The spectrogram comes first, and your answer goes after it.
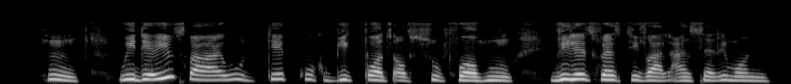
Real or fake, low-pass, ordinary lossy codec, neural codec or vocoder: fake; 7.2 kHz; none; codec, 16 kHz, 8 kbps, FunCodec, trained on LibriTTS, 25 frames a second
